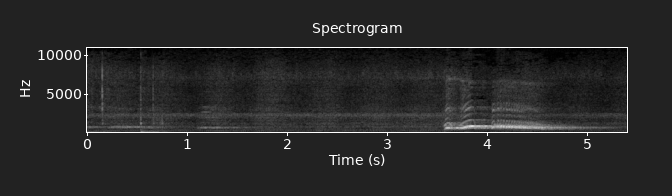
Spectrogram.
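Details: Spotted dove call meant to stir other doves into calling: faint murmur and a soft thump at first, then a loud, hoarse coo with a rising lift that slowly trails down.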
